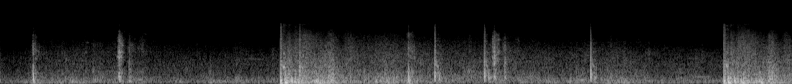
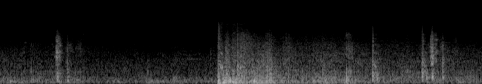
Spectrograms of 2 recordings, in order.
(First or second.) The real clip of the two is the first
